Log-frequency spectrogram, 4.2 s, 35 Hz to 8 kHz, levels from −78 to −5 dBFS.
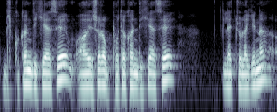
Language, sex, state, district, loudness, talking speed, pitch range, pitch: Nagamese, male, Nagaland, Dimapur, -17 LUFS, 215 wpm, 115-155 Hz, 120 Hz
